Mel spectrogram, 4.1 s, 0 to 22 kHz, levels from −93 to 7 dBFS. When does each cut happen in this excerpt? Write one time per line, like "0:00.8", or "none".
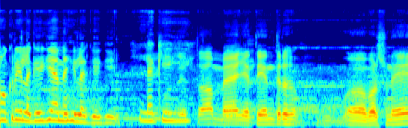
0:02.0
